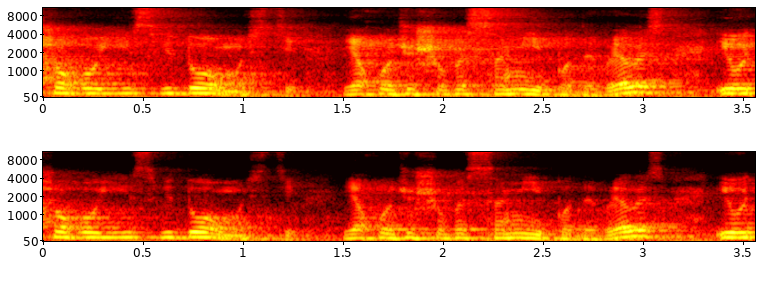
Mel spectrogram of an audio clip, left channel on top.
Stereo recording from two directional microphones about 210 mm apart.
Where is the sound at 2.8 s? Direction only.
50° right (ahead or behind).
